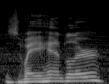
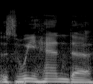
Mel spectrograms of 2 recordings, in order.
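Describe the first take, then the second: First: The second word has an L sound. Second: The second word has no L sound.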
